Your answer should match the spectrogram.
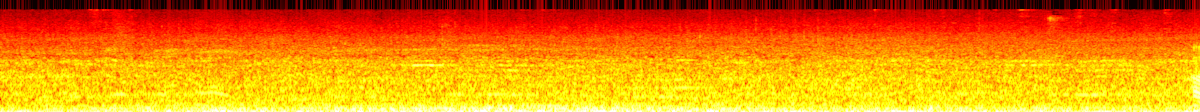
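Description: Steady low rumble of indoor background noise with faint voices in the distance.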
